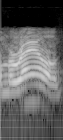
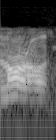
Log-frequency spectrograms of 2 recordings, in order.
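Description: First: "morale" with stress on the second syllable; wrong word stressed on the end. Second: "morals" with stress on the first syllable; corrected word stressed up front. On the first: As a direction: say "morale" as muh-RAL. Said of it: "not, not morale, I mean morals". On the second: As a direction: say "morals" as MOR-uls. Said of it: "I mean morals". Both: Shown as a demonstration.

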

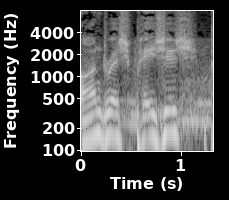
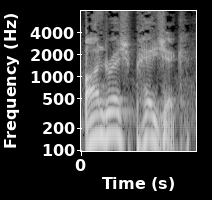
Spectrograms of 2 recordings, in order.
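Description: First: "Andres Pejic" slowly, final sound as "sh", rising as a question; unsure pronunciation. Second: "Andres Pejic" slowly, ending on a hard "k", falling; settled pronunciation. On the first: Host guessing a model's name, "Andres Pejic" said slowly, questioningly. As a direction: try "Andres Pejic" tentatively as "ON-drish PAY-zhish". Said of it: "how do you pronounce this guy's name". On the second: Host giving the checked name, "Andres Pejic" slow and falling. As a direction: state "Andres Pejic" firmly as "ON-drish PAY-zhick". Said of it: "how do you pronounce his name".

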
